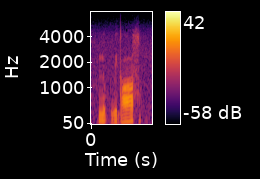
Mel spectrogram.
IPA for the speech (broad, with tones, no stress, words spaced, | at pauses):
nʊ˧˥˧ku˩˧˩e̯dɒː˦˥sˤ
